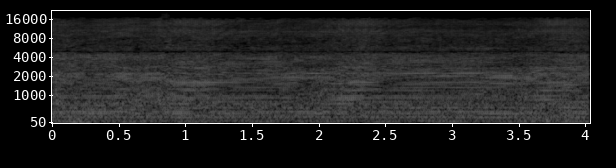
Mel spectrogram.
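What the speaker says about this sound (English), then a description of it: "We are just demonstrating how to shave with the largest attachment." Steady, close electric clipper buzz as the largest attachment shaves through a puppy's coat, a continuous motor drone with faint rasping of cut hair and no talking.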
